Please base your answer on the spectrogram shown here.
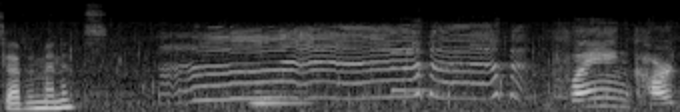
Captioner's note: Jack crying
